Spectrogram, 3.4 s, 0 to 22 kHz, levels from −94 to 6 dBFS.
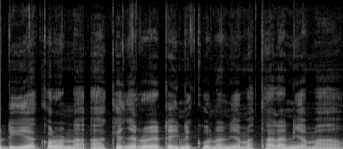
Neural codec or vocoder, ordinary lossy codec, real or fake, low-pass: none; none; real; none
